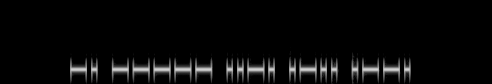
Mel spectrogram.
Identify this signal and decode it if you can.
Morse code, heard as a keyed tone, about 24 wpm, 700 Hz. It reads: N0FLP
